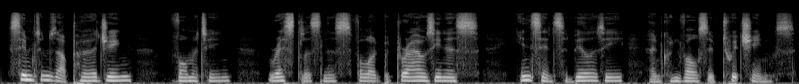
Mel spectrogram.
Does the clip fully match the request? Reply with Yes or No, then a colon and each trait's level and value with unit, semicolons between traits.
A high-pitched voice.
No: medium, 160 Hz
